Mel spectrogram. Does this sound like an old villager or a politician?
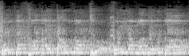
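old villager. It is said like an old man with regional dialect. An elderly villager is reciting the poem. "একটি বৃদ্ধকে দেওয়া হলো আবৃত্তি করার জন্য, বৃদ্ধের বাড়ি আবার বরিশাল"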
